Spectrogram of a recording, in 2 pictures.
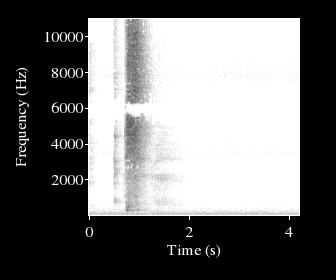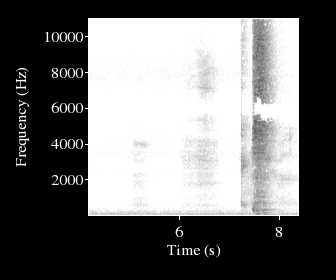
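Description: Two loud explosive sneezes, each preceded by a quick inward breath, with quiet between them; repeated sneezing.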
